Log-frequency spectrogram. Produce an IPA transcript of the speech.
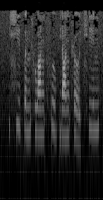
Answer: ɕi˦pə˨˦n ʂwɑ˨˦ŋfu˥˨ pjɑ˨˦ŋʂo̰˨˩ʊ̯t͡ɕʰi˦n

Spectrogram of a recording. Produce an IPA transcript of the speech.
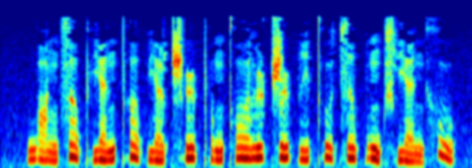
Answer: wɑ˨˩ŋ sɤ˥˩pʰjɛ˧˥nt̪ʰɤ˥˩ pjɛ˨˩ʈ͡ʂʰɻ̩˥ pʰʊ˧˥ŋkʰo˥ʊ̯ly˥ ʈ͡ʂɻ̩˥pi˧˥ t̪ʰu˥˧t͡sɹ̩˥˧pʊ˥˩ŋt͡ɕʰjɛ˨˩n xu˥˩

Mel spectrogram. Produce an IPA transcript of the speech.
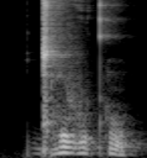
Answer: ɡ͡ǁevut̪ʰũ

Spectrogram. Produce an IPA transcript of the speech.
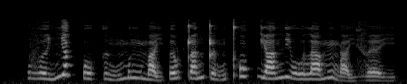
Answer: vəː˨˩ɲa˦˥k̚ʔo˨˩ kə˨˩˨ŋmə˧ŋ ma˨˩˨jʔə˧˥w ʈa˧˥nʈə˨˩˦ŋt̪ʰɔ˦˥k̚ ja˧˥n jo˧la˧˥mŋa˨˩˨jvɛ˨˩j

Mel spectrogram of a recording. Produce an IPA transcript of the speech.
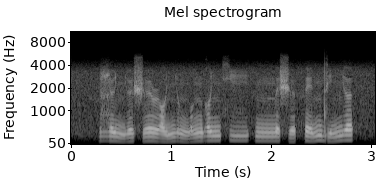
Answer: ɮø˧˩ɲø˧˩ ʃø˥˧ɹɔ˨˦ɲø˧˩ŋʷɐ˥ ŋɡɔ˥ɲçi˥ | nːə˧˩ʃø˨˦θe˨˦ ndi˨˦ɲə˥

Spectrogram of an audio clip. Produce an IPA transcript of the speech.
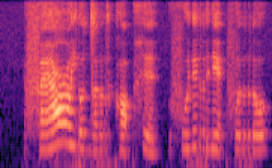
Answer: fæʕujɾodɒr kɒʔxe | fuɾʲor ɾʲæʔforo

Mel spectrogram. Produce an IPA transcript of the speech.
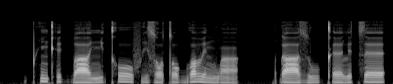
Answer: pʰĩ˦kʼe˨ɡ͡baː˨ ɲe˦kʰoː˦˨fi˨zɔ˨ tɔ˨ɡʷa˦βe˨nwã˨ | ɗaː˨zuː˨kʼɛ˨lɪ˦ t͡sɛ˦

